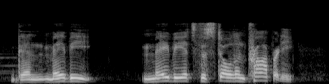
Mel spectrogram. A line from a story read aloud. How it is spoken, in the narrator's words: Joe exclaimed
